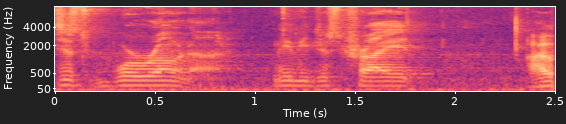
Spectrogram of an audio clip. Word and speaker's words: Worona: Worona. It's like Corona. Okay. We've talked about this before. Actually, pretty much daily. It's like a daily conversation with us. All right. It's just Worona.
